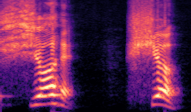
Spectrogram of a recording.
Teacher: इसका उच्चारण स्थान होता है मूर्धा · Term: मूर्धन्य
